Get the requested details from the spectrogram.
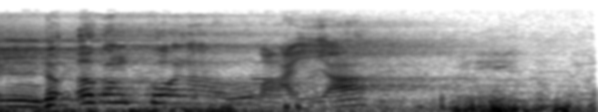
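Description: A man sings through a loudspeaker microphone outdoors.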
